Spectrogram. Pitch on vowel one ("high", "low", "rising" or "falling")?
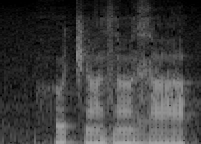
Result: high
